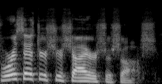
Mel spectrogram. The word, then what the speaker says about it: Worcestershire: Worcester, no, it's pronounced Worcestershire.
